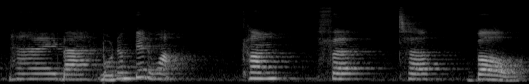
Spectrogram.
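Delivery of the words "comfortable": "Comfortable" split into four equal, separated syllables; drawn-out syllable-by-syllable "Comfortable" with no stress; no word stress. Shown as a demonstration. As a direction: say "Comfortable" very slowly, every syllable evenly weighted. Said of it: "hoàn toàn mình đang đọc không có trọng âm".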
